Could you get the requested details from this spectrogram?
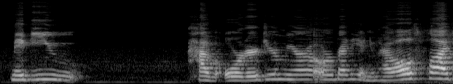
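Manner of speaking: ordinary talk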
